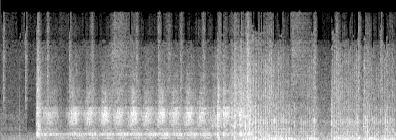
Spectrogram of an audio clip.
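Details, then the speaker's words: Big-turbo Volvo petrol engine idling cold in warm-up mode: slightly uneven, stumbling beat from a mild misfire that goes away once warm. "all right she's running still in warm-up mode so you can hear it kind of misfiring a little bit it goes away once you warm it up"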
